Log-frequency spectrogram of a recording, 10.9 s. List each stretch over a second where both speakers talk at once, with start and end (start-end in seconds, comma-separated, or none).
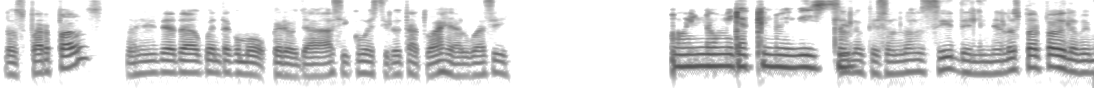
none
